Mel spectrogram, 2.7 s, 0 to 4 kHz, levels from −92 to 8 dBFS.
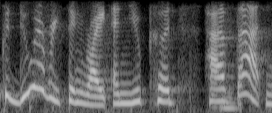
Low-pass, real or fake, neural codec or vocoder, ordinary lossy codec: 3.6 kHz; real; none; Opus, 16 kbps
